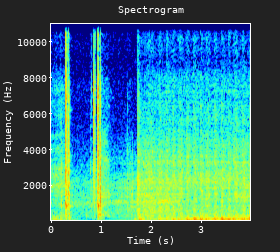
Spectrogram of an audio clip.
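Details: 2006 Astra 1.4 petrol that quit in the shop during an ABS fault diagnosis, no fuel pump heard: a couple of clicks, then the starter turns the engine over evenly but it never catches; crank, no start.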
